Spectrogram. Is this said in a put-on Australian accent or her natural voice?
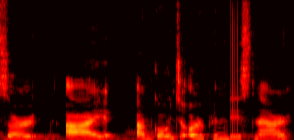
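Australian. It is spoken in a put-on Australian accent. "I'm just gonna talk Australian accent"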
